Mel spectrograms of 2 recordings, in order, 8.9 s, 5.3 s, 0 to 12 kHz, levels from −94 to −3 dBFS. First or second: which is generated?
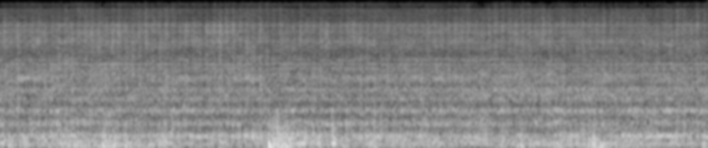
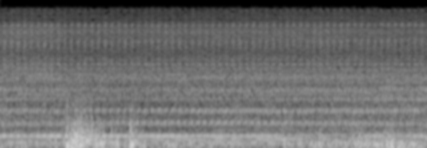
first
